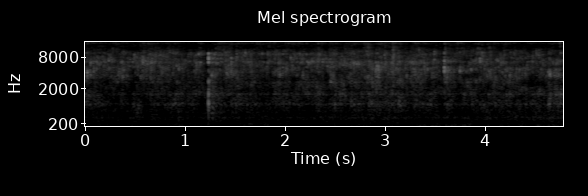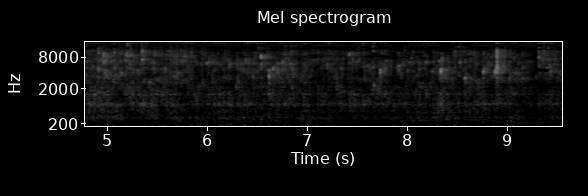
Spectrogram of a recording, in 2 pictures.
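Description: Beef and masala sizzling in hot oil in a pressure cooker pot, a steady hiss with scattered small pops and crackles, during the bhunai stage when the cooked meat is fried down in oil.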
